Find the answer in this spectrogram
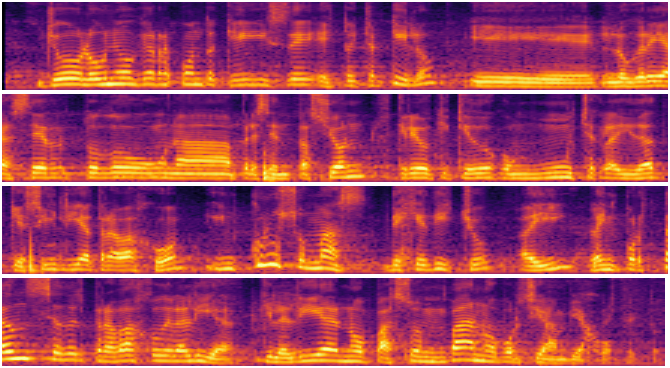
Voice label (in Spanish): CUÑA; CHVIEJO AYLWIN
